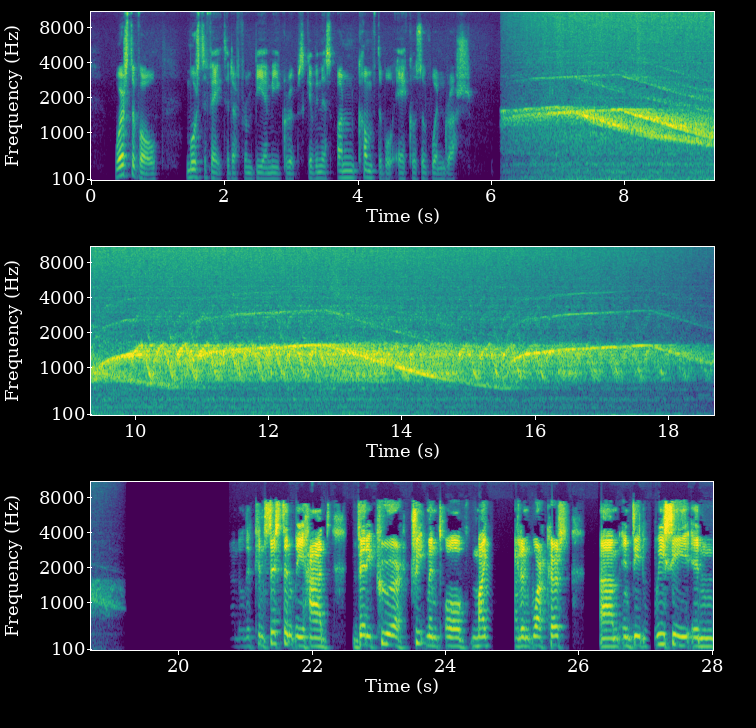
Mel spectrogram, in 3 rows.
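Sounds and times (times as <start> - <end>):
emergency sirens wailing: 6.2 - 19.2.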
